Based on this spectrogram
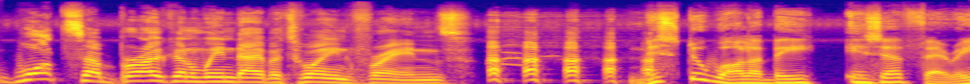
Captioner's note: laughs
